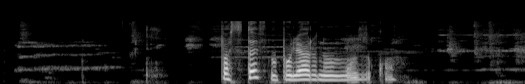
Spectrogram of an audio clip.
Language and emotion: Russian, neutral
